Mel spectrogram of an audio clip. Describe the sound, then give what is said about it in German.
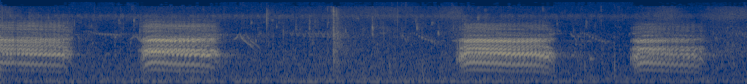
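Crows caw four times in two loose pairs, harsh, raspy calls, loud against a quiet garden background in the evening, with brief pauses between them, as they fly onto a power line to sleep side by side. “Die Krähen fliegen die Stromleitung an, um nebeneinander zu schlafen.”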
